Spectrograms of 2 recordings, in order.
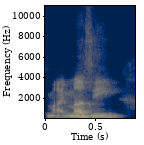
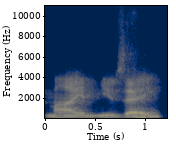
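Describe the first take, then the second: First: The second word sounds like 'muzzy'. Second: The second word sounds like French 'musée'. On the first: It is how many people misread the name. The speaker calls it wrong. "a lot of people in North America pronounced it" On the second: It is the intended name. The speaker calls it right. "a play on the French word for museum"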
